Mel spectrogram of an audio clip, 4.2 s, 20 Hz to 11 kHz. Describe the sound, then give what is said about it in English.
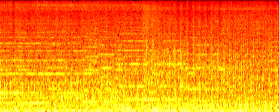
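Three Seahawk military helicopters take off, loud rotors thumping in a rapid steady rhythm over a dense roar of turbine engines, a continuous powerful wash of noise with no voices. “Later, 3 Seahawks take off.”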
